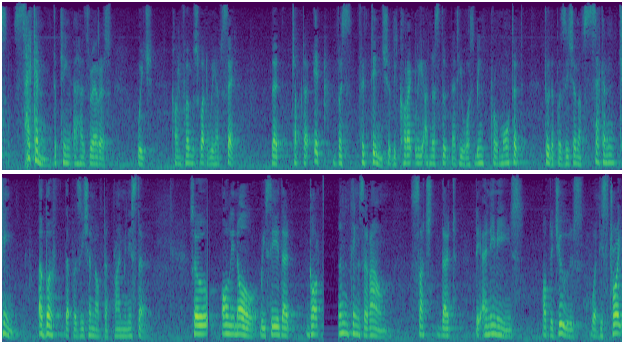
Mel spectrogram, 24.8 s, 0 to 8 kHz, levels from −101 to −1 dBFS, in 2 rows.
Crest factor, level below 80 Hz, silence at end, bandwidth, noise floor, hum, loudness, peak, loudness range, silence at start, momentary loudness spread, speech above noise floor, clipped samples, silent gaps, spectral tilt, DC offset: 22 dB; -60 dBFS; 0 s; 8 kHz; -54 dBFS; none; -32 LUFS; -10 dBFS; 8 LU; 0 s; 16 LU; 23 dB; under 0.1%; none; -7 dB/octave; under 0.1%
